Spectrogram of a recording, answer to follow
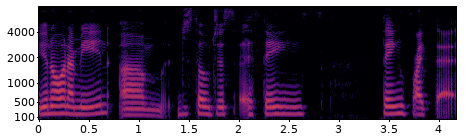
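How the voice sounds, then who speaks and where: A soft-spoken woman talks with fairly even intonation. The recording is very clean, with a silent background. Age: 20s. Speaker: stay-at-home mom and vlogger. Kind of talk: casual Q&A chat.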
